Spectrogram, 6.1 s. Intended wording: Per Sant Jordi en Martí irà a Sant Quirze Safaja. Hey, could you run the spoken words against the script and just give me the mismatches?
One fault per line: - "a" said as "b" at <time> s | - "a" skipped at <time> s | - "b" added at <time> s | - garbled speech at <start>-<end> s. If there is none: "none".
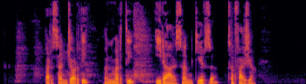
none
